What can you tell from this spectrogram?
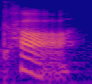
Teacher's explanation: for speakers of Australian English, say the word car. Did you hear the R sound at all? It's because you didn't say it.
